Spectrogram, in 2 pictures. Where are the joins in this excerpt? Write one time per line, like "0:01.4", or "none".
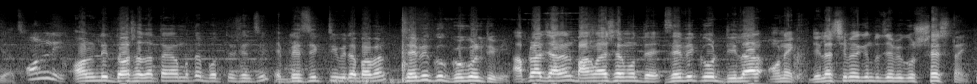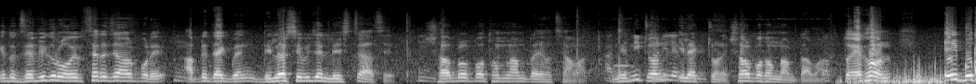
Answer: none

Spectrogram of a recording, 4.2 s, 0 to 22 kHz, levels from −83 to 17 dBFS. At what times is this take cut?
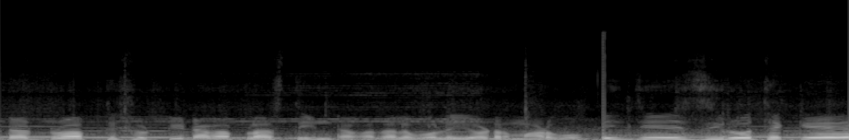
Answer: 0:03.1

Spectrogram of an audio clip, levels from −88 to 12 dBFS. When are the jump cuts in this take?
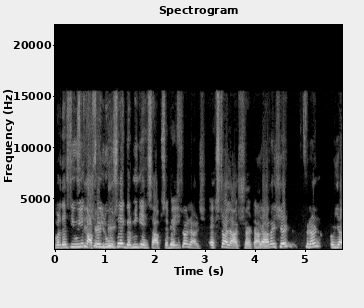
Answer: none

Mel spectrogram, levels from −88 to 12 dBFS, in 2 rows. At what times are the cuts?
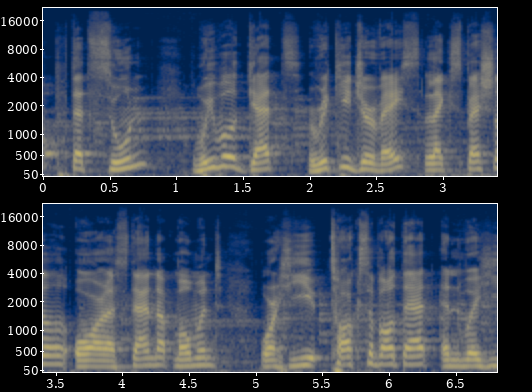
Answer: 0:01.9

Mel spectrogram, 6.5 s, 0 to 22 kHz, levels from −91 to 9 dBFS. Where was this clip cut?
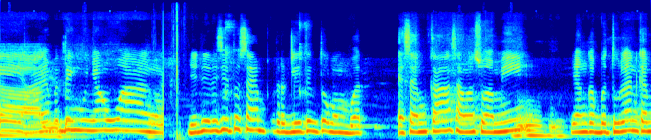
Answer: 0:01.6

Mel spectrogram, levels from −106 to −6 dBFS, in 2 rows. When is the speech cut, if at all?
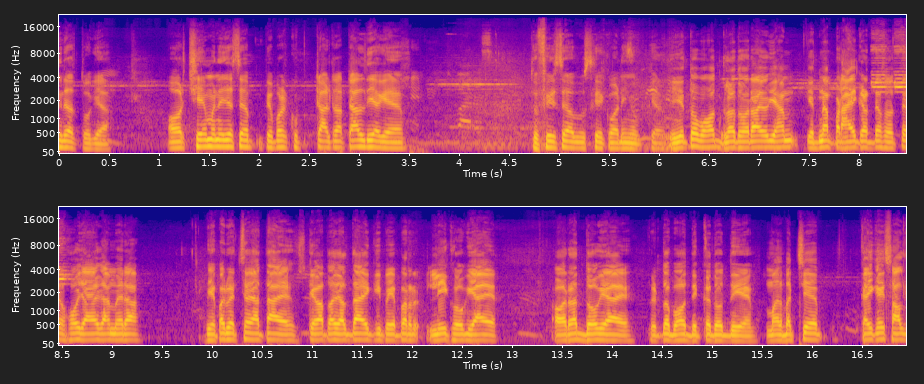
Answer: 0:05.9
0:15.5

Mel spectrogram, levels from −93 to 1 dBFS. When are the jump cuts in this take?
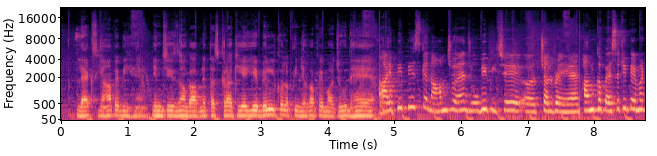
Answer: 0:01.2
0:04.8
0:07.8

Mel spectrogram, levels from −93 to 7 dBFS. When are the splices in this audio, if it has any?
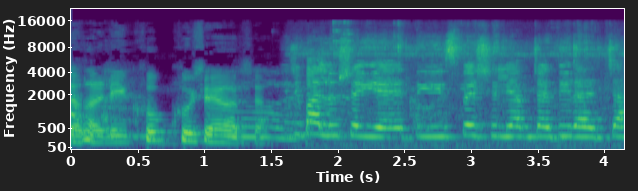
0:01.6

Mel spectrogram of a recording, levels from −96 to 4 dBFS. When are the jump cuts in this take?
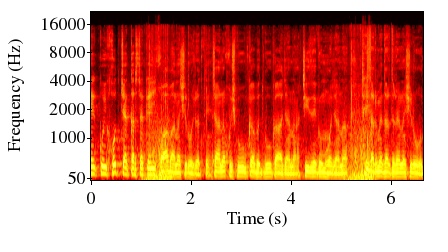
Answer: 0:01.3
0:02.4
0:05.2

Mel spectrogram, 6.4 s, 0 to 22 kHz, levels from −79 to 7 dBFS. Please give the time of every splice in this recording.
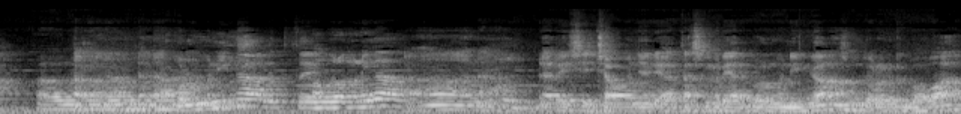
none

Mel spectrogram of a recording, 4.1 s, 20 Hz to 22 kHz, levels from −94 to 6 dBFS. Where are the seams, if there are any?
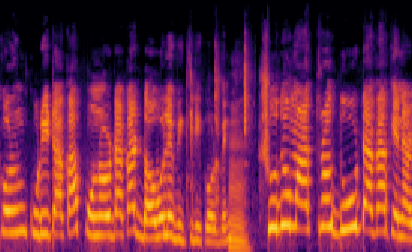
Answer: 0:02.5

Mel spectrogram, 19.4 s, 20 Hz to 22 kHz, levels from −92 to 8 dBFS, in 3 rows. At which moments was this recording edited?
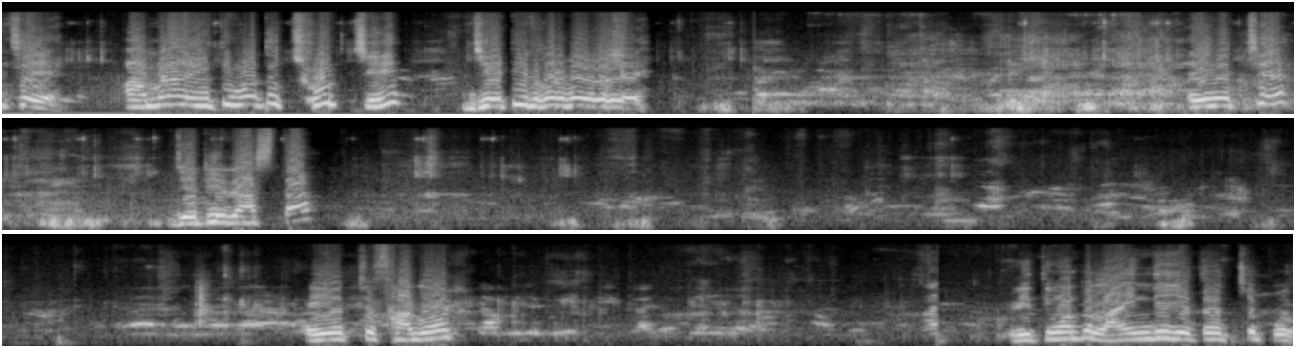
none

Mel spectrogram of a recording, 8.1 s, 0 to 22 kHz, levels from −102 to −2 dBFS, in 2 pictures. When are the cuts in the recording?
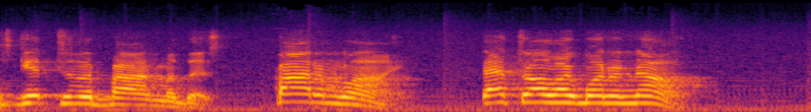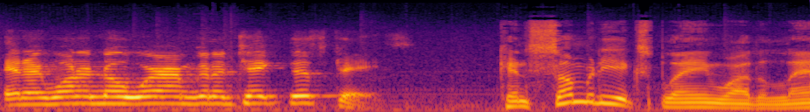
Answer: none

